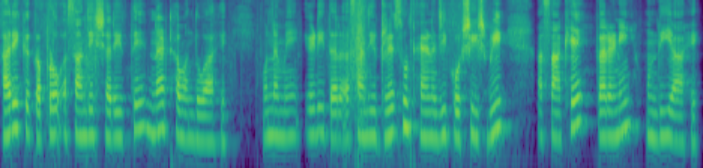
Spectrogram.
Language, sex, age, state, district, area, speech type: Sindhi, female, 45-60, Gujarat, Kutch, rural, spontaneous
